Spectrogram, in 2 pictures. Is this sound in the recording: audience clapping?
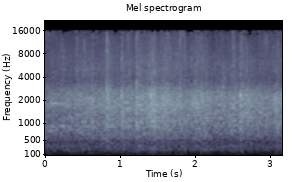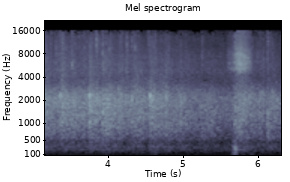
yes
